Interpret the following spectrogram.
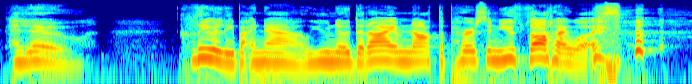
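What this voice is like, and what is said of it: Demonic villain voice. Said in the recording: “She's talking in a demonic voice.”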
